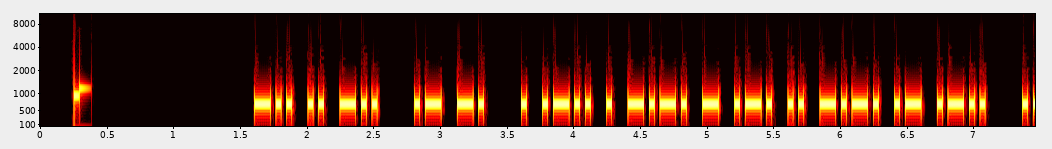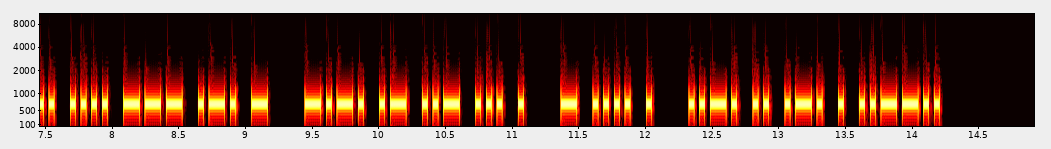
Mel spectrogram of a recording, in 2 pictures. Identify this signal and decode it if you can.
Morse code, heard as a keyed tone, about 32 wpm, 700 Hz. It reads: DID AN ELECTRICAL SHORT CAUSE THE FIRE?
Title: Sentences from Top 1000 Words - Review Part 6 - 30wpm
